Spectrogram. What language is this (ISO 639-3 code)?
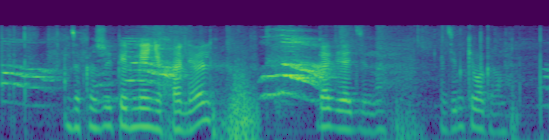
rus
